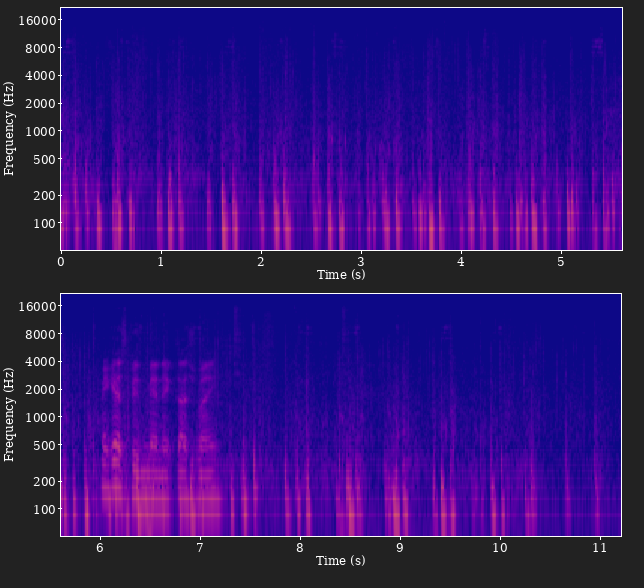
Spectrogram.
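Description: Horses' hooves thud in a quick, steady gallop on a dirt track.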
